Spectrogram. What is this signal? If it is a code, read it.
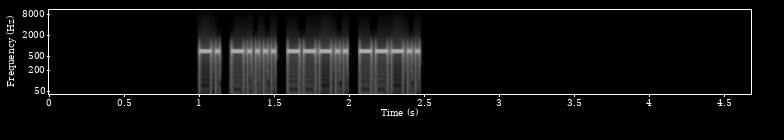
Morse code, heard as a keyed tone, about 44 wpm, 700 Hz. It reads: N688
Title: Common Cut Numbers - 4-Digit 45wpm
